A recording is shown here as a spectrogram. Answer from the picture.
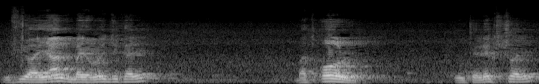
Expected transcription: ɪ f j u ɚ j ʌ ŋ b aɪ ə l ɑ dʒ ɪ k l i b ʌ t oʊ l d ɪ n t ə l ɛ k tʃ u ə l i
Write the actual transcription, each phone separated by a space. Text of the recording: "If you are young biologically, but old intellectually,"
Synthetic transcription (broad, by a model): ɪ f j u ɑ j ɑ ŋ b aɪ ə l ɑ dʒ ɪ k l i b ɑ t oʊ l i n t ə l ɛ k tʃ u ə l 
